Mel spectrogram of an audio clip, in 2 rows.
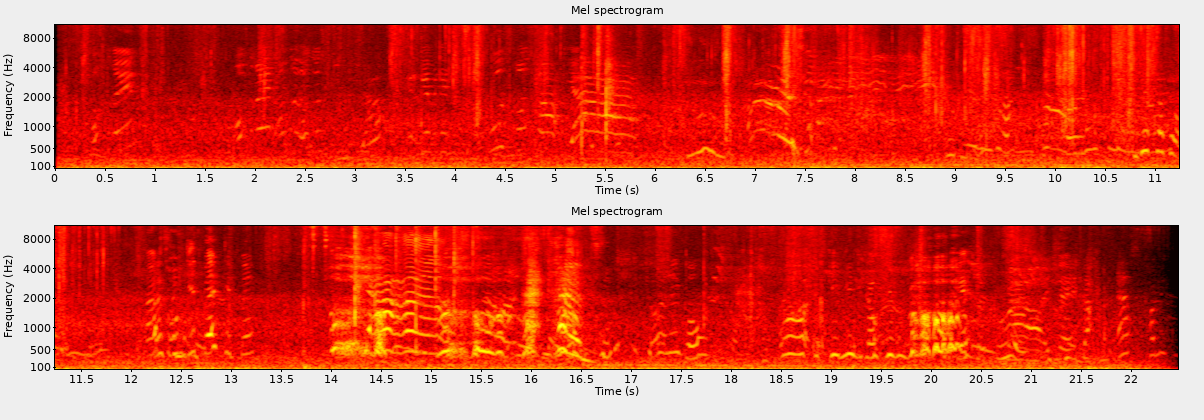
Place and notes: stereofeldaufnahmen im september 07 nachmittags
project: klang raum garten/ sound in public spaces - in & outdoor nearfield recordings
